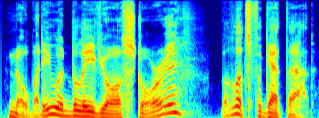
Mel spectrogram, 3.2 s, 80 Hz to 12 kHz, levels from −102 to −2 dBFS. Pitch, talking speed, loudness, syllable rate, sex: 135 Hz, 170 wpm, -17 LUFS, 6.0 syllables/s, male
